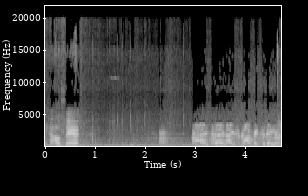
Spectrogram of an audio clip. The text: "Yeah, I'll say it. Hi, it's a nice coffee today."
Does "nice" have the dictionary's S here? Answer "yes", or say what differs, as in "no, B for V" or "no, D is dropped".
yes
